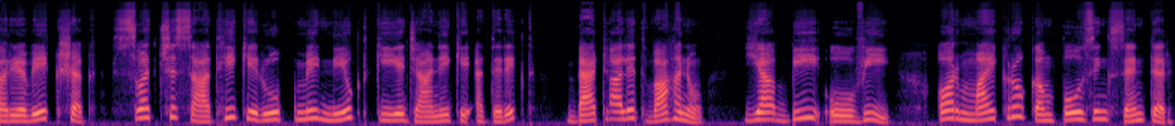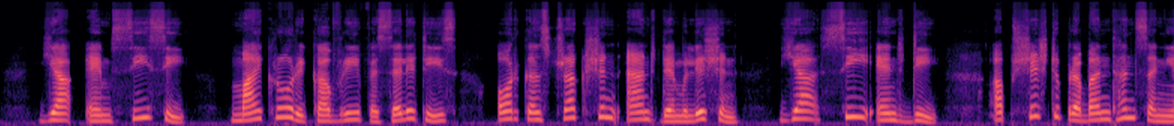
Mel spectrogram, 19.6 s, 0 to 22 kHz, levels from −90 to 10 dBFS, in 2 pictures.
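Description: At 5.08 s there is a skip ahead. About a third of a second of speech was dropped, and playback jumps straight forward with no gap. From 5.19 to 6.47 s comes a jitter buffer speed-up. Short pitch-period slices were trimmed to cut excess delay, so the speech runs about 5% fast at unchanged pitch before "बी ओ वी और".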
